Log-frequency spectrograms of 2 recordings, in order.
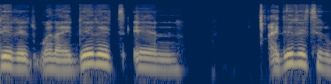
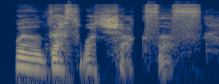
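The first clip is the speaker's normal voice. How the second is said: usual speaking voice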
